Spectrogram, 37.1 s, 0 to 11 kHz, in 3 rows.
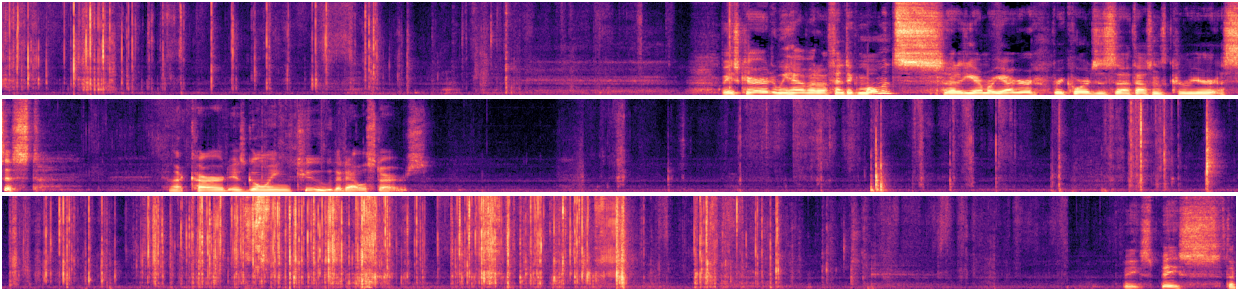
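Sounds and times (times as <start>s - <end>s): card pack wrapper tearing and crinkling: 0.0s - 5.1s, 23.5s - 33.4s
packaging rustles: 0.0s - 5.2s, 19.8s - 24.2s, 24.8s - 35.4s.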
